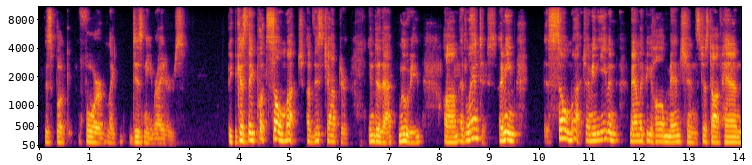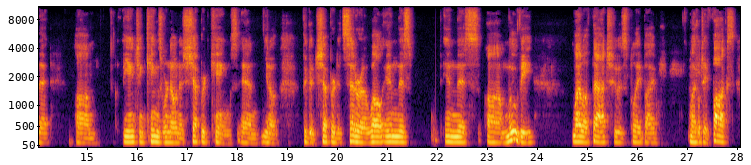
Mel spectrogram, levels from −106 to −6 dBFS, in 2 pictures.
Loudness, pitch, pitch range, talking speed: -20 LUFS, 130 Hz, 120-145 Hz, 140 wpm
